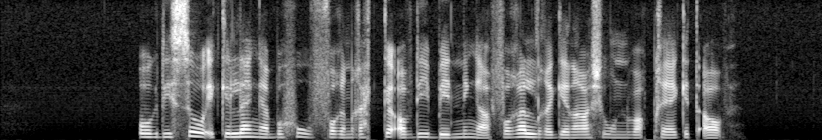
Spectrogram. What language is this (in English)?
Norwegian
